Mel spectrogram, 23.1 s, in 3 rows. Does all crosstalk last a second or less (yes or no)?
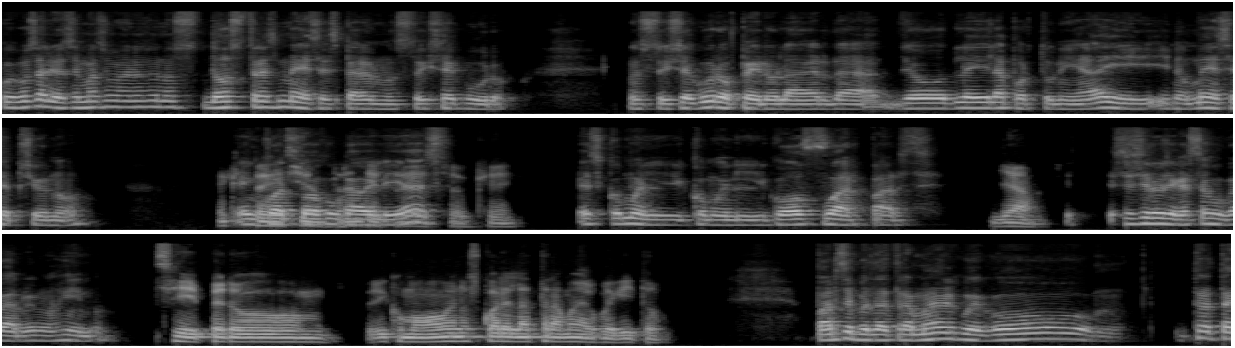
no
